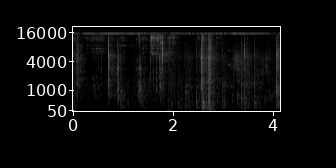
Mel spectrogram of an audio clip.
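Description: Faint, scattered light taps and clicks, a handful spread over a few seconds, in an otherwise quiet room.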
